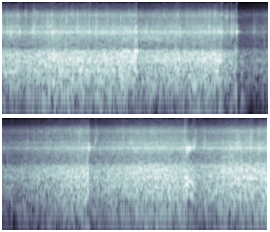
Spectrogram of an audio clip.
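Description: Rain falling steadily and pattering close to the phone's microphone. About three and a half seconds in it drops away suddenly, then builds back up over the next few seconds.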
